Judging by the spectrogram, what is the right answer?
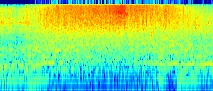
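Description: Two drag-race cars, one nitrous-fed and one turbocharged, launching from the line side by side at full throttle and accelerating hard down the strip. Their engine notes climb in pitch as they pull away.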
